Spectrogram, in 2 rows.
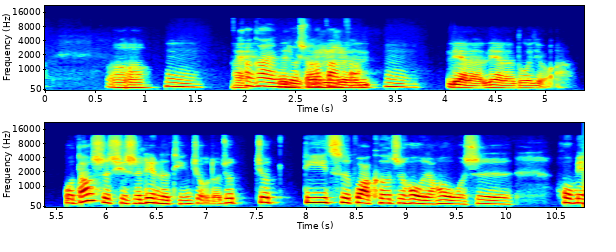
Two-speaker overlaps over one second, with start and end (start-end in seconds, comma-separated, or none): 1.9-3.3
